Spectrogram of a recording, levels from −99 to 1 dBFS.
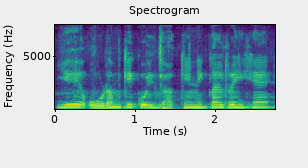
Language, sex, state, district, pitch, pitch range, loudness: Hindi, female, Rajasthan, Jaipur, 230 Hz, 220-235 Hz, -13 LUFS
